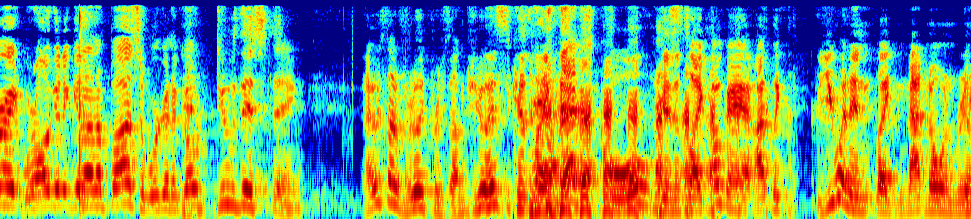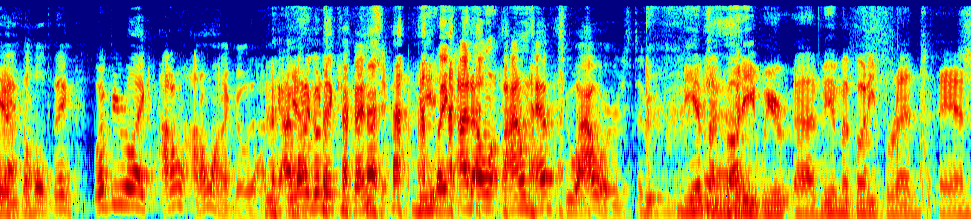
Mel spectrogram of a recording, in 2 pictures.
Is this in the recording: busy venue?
yes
